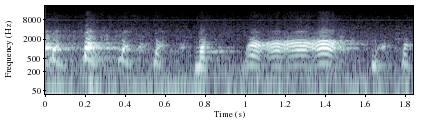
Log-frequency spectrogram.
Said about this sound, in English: We got to feed the chickens. Here, chick, chick, chick, chick, chick, chick, chick, chick. Come on, chick, chick. Here's some corn for you.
